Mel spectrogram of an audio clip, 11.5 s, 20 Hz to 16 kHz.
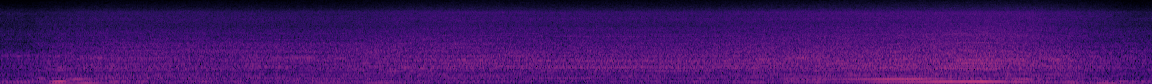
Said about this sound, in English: What I'm going to do now is bring it up to about 2000 and then 2500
